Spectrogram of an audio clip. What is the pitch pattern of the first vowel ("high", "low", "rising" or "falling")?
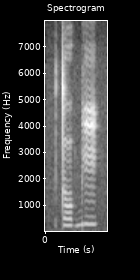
low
